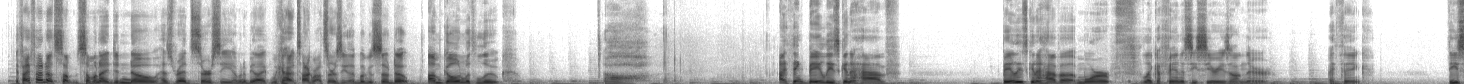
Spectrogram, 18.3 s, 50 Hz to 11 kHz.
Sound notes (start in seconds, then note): 7.5 sighs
